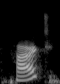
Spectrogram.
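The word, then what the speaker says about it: heard: তাহলে she spoke as ইফ আই হ্যাড নট হার্ড হার, এখানে হিয়ার্ড বলবো না, এটা কি উচ্চারণ কি হবে বলতো, হার্ড, ঠিক আছে, হিয়ার হার্ড হার্ড।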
